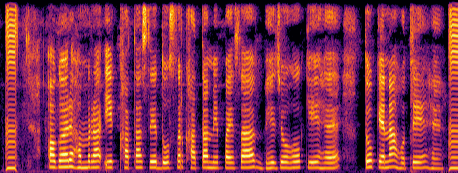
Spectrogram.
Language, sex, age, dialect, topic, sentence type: Magahi, female, 18-24, Northeastern/Surjapuri, banking, question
